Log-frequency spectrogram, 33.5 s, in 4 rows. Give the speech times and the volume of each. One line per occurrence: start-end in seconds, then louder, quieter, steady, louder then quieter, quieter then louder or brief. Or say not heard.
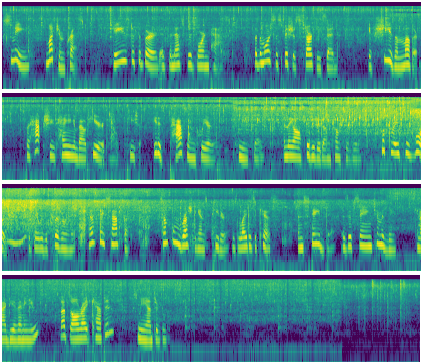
0.0-28.4 steady.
